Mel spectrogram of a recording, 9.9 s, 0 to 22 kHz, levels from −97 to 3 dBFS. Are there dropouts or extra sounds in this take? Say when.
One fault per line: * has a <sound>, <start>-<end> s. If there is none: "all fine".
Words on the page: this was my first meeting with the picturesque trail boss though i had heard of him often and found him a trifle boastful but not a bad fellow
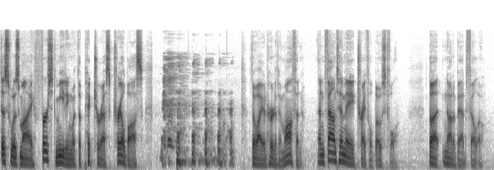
* has a laugh, 3.2-4.7 s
